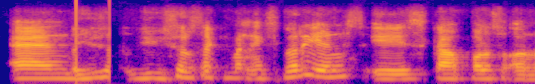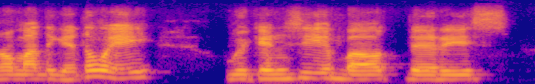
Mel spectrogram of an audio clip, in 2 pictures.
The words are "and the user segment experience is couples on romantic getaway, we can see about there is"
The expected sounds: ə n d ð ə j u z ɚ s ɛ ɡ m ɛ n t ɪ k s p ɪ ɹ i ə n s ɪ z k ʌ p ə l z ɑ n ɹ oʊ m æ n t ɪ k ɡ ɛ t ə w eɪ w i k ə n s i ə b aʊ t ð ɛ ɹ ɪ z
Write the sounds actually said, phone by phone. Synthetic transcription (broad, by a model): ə n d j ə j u s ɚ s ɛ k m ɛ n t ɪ k s p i ɹ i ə n s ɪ s k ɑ p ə l s ɑ n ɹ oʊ m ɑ t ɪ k ɡ ɛ t ə w eɪ w i k ə n s i ə b aʊ t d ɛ ɹ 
